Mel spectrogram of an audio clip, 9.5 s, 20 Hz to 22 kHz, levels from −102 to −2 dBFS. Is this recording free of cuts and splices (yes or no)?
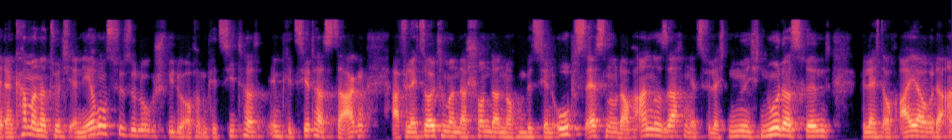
yes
